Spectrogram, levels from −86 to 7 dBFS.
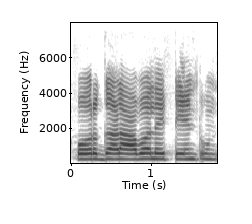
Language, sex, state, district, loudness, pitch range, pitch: Magahi, female, Bihar, Jamui, -19 LUFS, 270-280 Hz, 275 Hz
